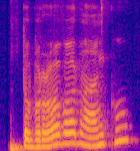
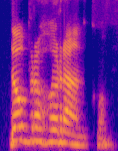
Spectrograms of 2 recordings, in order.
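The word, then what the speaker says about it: Доброго ранку: Dobrovo ranku? Yeah. Hello, everyone. Dobroho. Dobrovo? Dobroho ranku.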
